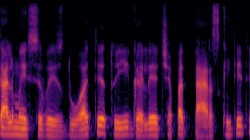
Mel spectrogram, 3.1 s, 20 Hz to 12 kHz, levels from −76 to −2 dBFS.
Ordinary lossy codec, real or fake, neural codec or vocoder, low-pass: MP3, 64 kbps; fake; autoencoder, 48 kHz, 128 numbers a frame, DAC-VAE, trained on Japanese speech; 10.8 kHz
